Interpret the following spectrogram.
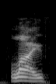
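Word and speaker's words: Leif: Now, I'm I want to be kind because I I met some guy named Life. They pronounced he pronounced it life.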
